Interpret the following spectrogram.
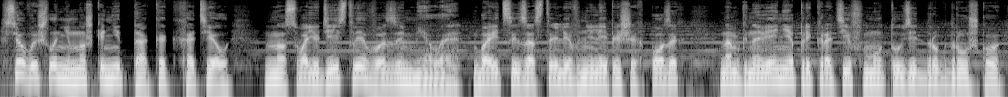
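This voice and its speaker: A man's voice: mid-range voice, normal speed, darkish tone, faint music behind. Male audiobook narrator, wry storytelling. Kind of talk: scripted narration.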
